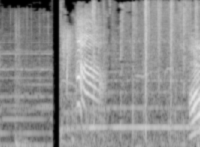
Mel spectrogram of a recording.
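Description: Film soundtrack across a scene cut: a short high-pitched cry about three-quarters of a second in, over a long held music note, then a man's voice starts at the end.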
